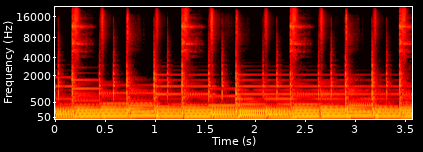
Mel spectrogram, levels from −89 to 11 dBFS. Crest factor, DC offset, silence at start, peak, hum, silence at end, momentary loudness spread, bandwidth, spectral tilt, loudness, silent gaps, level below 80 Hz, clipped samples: 16 dB; under 0.1%; 0 s; -10 dBFS; none; 0 s; 2 LU; over 20 kHz; -5.5 dB/octave; -27 LUFS; none; -34 dBFS; under 0.1%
